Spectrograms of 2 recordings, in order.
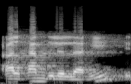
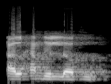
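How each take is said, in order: First: The word ends with an 'i' vowel. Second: The word ends with a 'u' vowel. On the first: The speaker calls it right. "Yang seharusnya dibaca" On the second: The speaker calls it wrong. "di situ dibaca alhamdulillahu, illahu, jangan ya"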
